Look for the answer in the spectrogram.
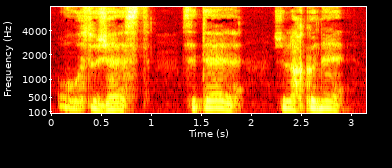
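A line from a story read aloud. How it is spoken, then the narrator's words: Shocked pale exclamation. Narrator (French): s'écria monsieur de Arotegui en se dressant livide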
